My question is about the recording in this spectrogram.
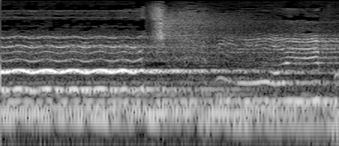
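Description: An a cappella male vocal octet holds sustained chords while a soprano soloist sings a high line with a wide vibrato above them. A short sibilant consonant comes about a second in.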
